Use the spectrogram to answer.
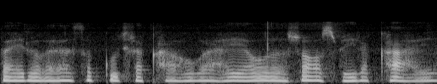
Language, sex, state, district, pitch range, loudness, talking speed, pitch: Hindi, female, Uttar Pradesh, Jyotiba Phule Nagar, 165-175 Hz, -20 LUFS, 165 wpm, 170 Hz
